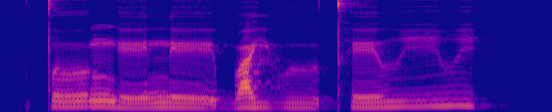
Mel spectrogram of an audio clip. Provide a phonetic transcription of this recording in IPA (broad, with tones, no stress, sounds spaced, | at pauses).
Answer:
t̪ ɤː˧˥ ŋ eː˩˧ n eː˧˩ b a˥˨ j ʋ ɯː˧˩ t̪ʰ e˧˥ ʋ iː˧˥ ʋ i˥˨ k̚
